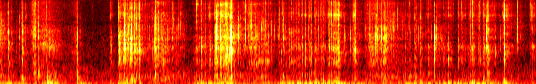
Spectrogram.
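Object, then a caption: Bar of soap cut with a blade. A box cutter blade carves a palm-sized solid white bar of soap with an embossed edge, shaving off flakes that fall away. The clip is quiet, with irregular, crisp scraping and crunching bursts that are bright and dry, with no ringing after each cut.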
